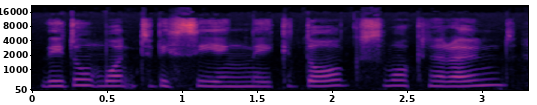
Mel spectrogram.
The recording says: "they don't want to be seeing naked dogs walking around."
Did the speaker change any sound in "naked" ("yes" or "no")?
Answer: yes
